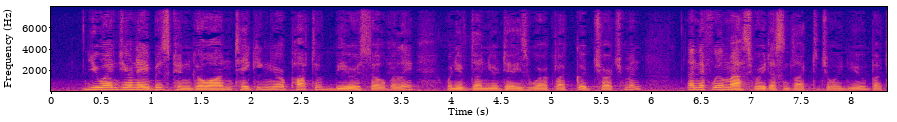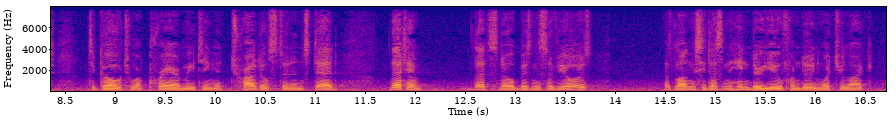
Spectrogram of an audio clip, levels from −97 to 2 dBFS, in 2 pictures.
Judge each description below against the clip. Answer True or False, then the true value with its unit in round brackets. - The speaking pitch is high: False (135 Hz)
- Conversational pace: False (215 wpm)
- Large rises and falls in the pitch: False (2.8 semitones)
